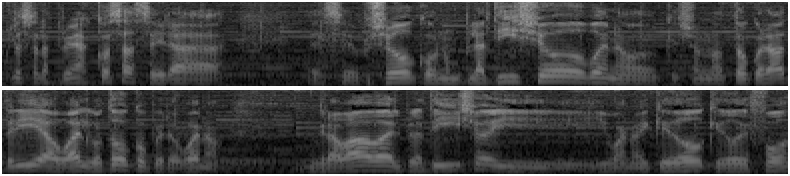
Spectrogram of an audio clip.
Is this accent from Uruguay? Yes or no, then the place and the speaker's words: no; Mar del Plata, Buenos Aires Province, Argentina; Es una banda de gente que somos todos de Mar del Plata.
